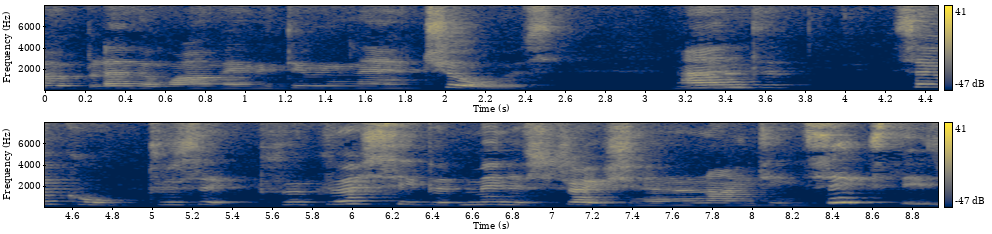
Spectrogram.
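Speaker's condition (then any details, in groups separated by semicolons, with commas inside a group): MND, mild; speech slightly affected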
